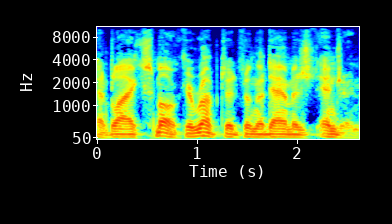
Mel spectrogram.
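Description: With vocal fry and a very deep, low voice, a man speaks in a dramatic tone. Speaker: audiobook narrator. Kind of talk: audiobook narration, scripted war fiction read aloud. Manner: steady, dramatic, urgent pacing in the action scenes.

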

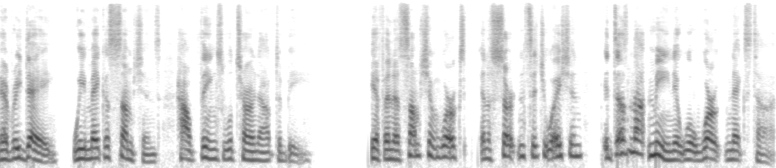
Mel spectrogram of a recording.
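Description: Recorded dry and close with no echo, a man speaks at a fairly high pitch and a fairly slow pace with lively intonation. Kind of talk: audiobook narration in a motivational pep-talk style. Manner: earnest, emphatic, preachy and direct, with a motivational push.

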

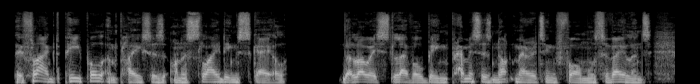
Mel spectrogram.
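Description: Over a quiet background there is an unforced reading voice.

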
